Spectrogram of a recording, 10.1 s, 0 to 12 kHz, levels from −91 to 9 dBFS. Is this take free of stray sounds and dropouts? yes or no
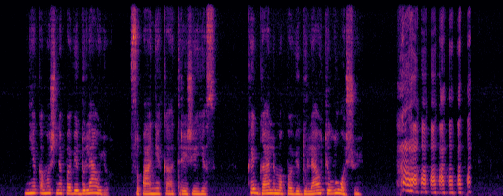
no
